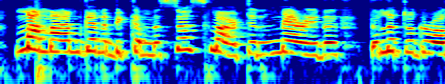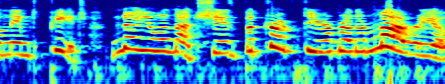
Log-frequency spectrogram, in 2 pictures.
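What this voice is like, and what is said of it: Bad put-on Italian accent. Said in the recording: “my bad Italian accent”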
